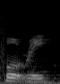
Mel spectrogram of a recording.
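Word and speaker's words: Port Ruighe: I believe it's pronounced Port Ree.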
